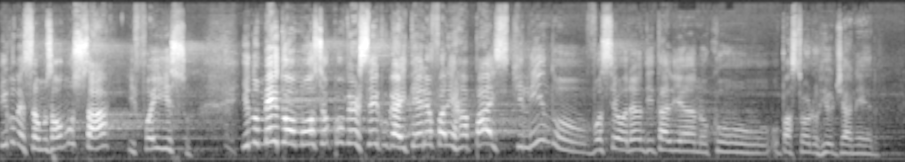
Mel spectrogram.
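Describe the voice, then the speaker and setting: A man's extremely high-pitched voice with very wide pitch swings, big swings in loudness and a fairly quick pace, plus noticeable background noise. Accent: Paraná. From Brazil, Paraná. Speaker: pastor. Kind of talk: sermon. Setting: church.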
